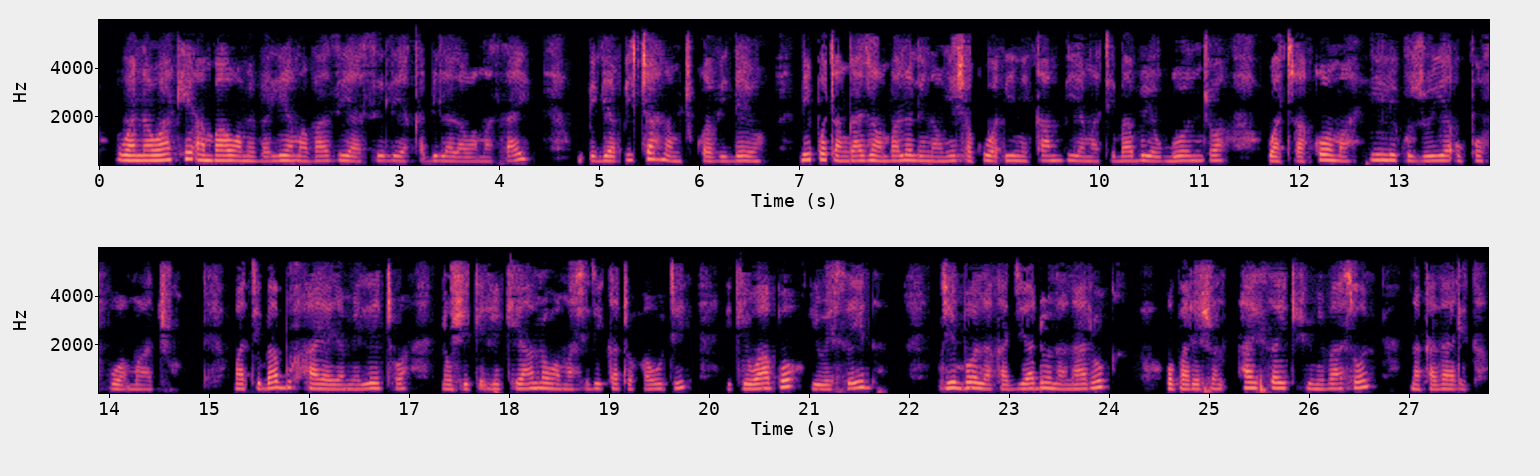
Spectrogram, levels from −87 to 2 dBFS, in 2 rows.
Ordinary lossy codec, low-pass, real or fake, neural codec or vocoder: AAC, 24 kbps; 5.4 kHz; fake; codec, 16 kHz in and 24 kHz out, 2.2 kbps, FireRedTTS-2 codec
